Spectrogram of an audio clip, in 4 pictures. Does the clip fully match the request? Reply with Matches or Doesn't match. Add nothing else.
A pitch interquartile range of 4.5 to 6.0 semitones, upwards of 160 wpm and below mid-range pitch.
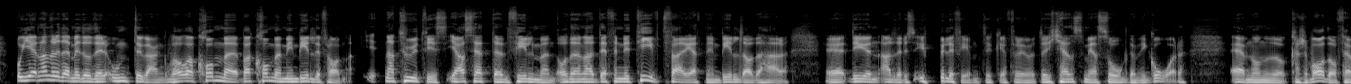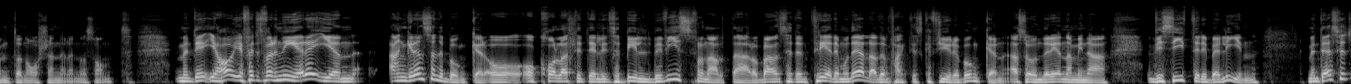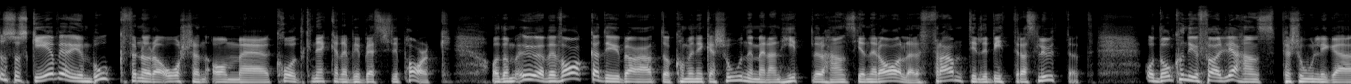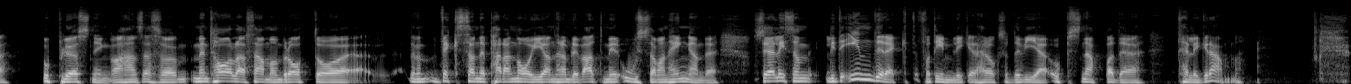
Matches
